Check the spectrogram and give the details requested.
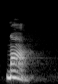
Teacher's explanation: The fourth tone, falling tone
